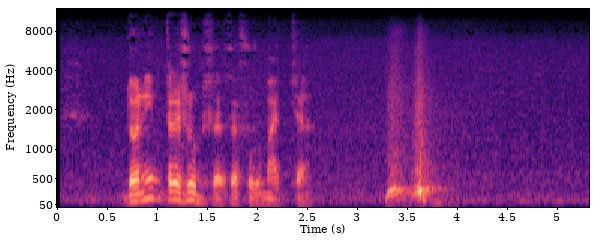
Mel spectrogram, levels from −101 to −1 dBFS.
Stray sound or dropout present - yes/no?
yes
